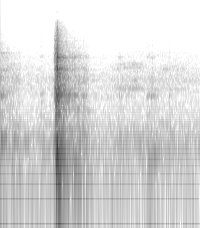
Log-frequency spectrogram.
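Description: One sharp clack about half a second in, with a short ring, as the small side pot of a triple slow cooker is fitted onto its swivel arm; faint handling knocks follow.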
